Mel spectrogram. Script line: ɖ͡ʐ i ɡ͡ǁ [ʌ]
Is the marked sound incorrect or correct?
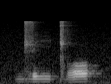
incorrect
